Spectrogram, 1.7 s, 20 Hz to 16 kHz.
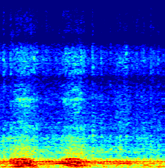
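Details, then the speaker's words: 1968 Electrolux Penta E-50 43HP three-cylinder two-stroke outboard, revived after 20+ years, running in a water barrel with its pump not drawing water: uneven, lumpy, wavering note; the two lower cylinders stay cold and only the top one is hot, so it runs rough. "And on top of that, the engine also sounded and ran a bit strange. The two lower cylinders seemed to stay cold and only the top one was hot."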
